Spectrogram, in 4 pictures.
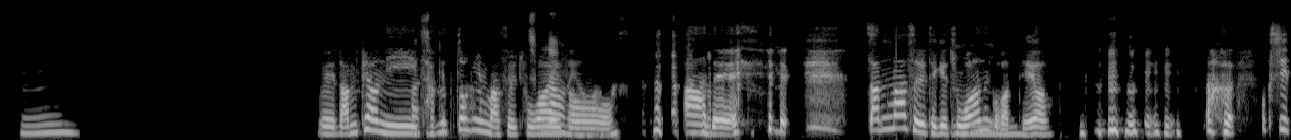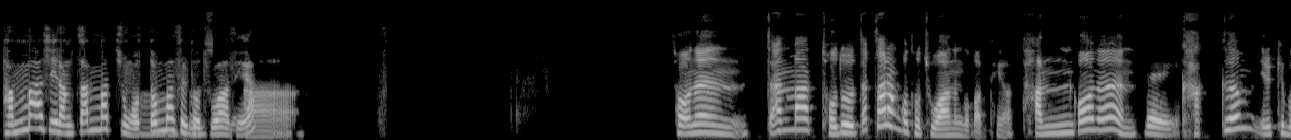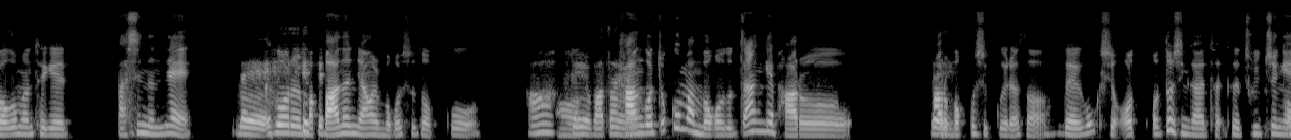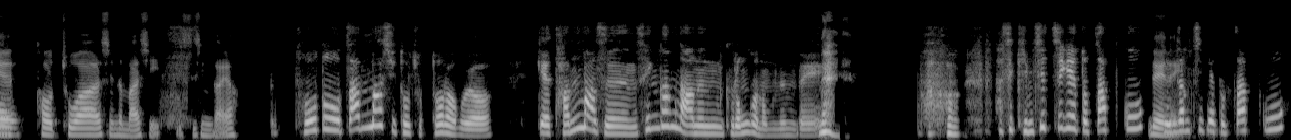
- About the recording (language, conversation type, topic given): Korean, unstructured, 단맛과 짠맛 중 어떤 맛을 더 좋아하시나요?
- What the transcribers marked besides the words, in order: tapping; laugh; laugh; other background noise; laugh; laughing while speaking: "네"; laughing while speaking: "어"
